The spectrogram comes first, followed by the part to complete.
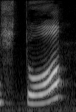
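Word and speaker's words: что: 쉬또라고 쓰고 발음은 쉬또.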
